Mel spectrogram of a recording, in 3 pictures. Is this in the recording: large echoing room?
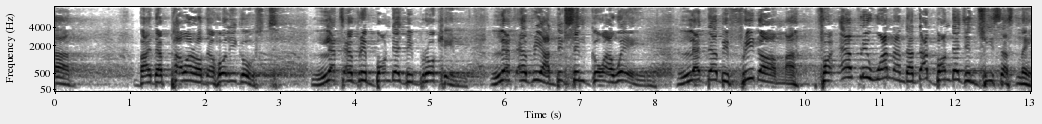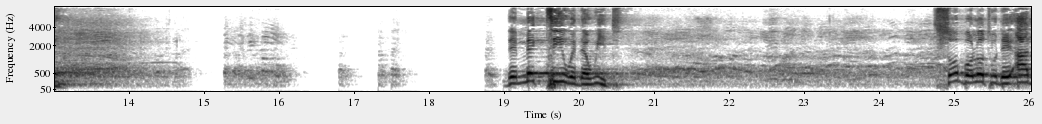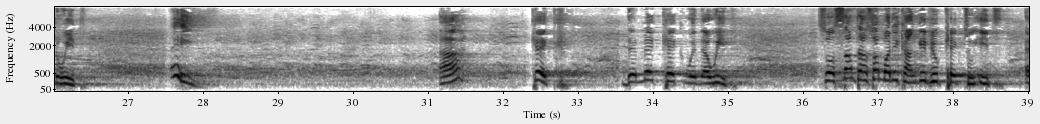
yes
